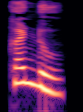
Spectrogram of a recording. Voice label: "ಗೊಡ್ಡಿ", Kannada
